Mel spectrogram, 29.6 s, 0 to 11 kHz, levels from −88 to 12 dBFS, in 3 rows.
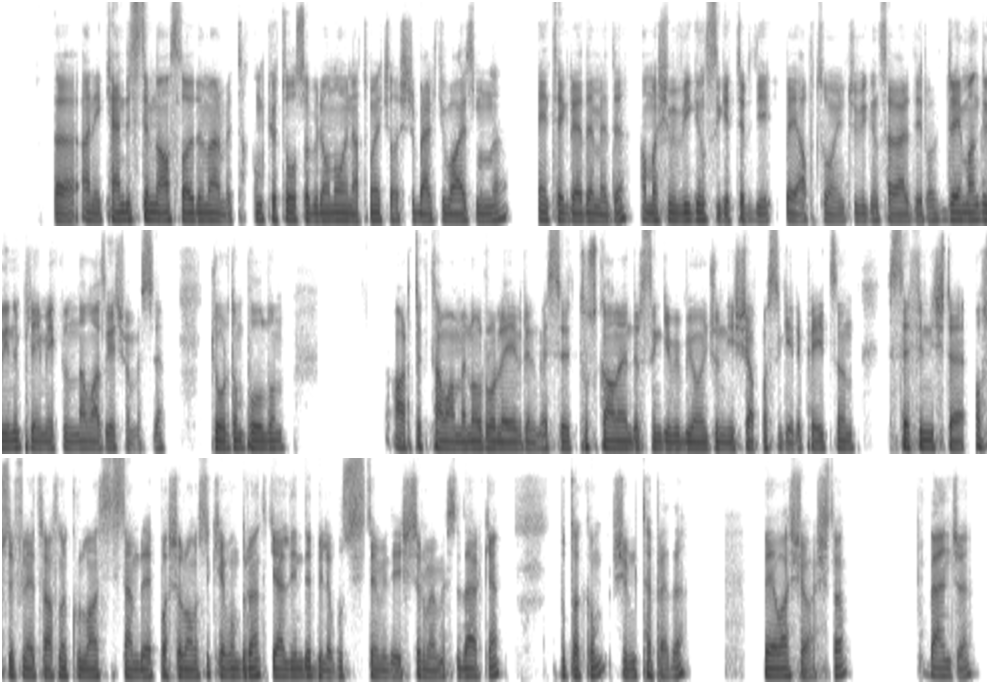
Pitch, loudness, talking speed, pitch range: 105 Hz, -22 LUFS, 150 wpm, 100-110 Hz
